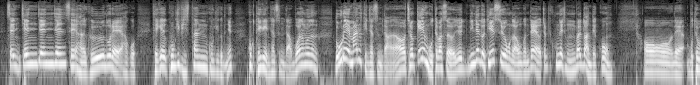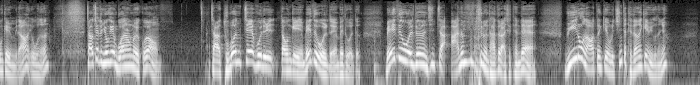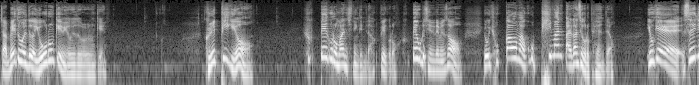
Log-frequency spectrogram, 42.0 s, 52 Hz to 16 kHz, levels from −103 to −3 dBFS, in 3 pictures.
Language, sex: Korean, male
